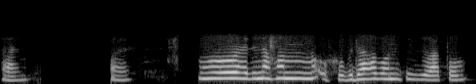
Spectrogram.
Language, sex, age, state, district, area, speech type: Assamese, female, 60+, Assam, Darrang, rural, conversation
